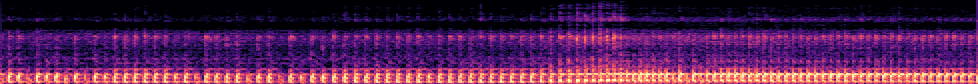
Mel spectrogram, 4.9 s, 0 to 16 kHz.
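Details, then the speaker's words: Honda CRF50 50cc single, choke on, after a part was clamped and tightened: blipped up, revs sag back slowly and hang high; owner suspected vacuum leak, still the same issue, to sort later; cause unconfirmed. "Still the same issue. So well, that'll be something to sort out next time after we get wheels on it, if we do."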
